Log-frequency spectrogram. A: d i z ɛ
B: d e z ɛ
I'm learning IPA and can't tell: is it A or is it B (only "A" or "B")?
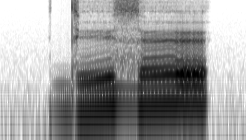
B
